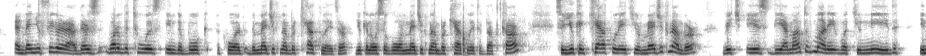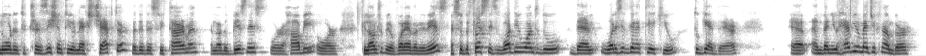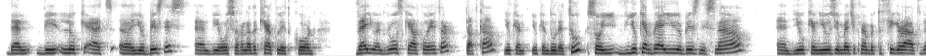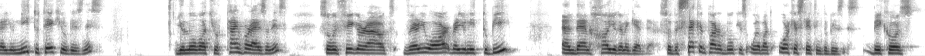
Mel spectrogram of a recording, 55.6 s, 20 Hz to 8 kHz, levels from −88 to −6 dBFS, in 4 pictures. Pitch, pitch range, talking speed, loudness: 185 Hz, 170-210 Hz, 195 wpm, -27 LUFS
